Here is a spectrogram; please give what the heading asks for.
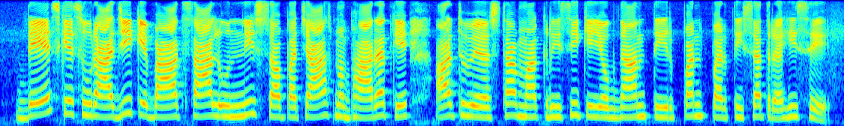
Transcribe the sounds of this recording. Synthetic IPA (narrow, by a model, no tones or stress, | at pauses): d̪eːskesuɾaːd͡ʒikebaːd̪saːlʊnːiːsːɔpət͡ʃaːsmebʱaːɾət̪keəɾt̪ʰəʋjəʋəst̪ʰaməkɾisikejoːɡd̪aːnt̪iɾpənpɾət̪isət̪ɾəɦiseː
